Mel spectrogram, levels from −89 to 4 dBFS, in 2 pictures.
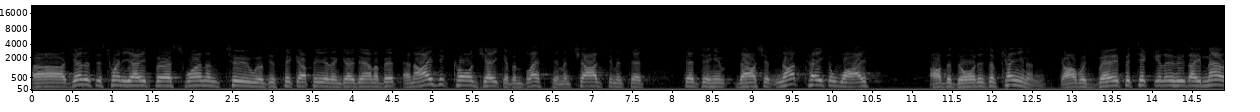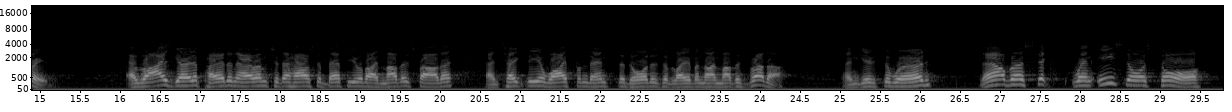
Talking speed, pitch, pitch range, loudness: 175 wpm, 160 Hz, 145-185 Hz, -45 LUFS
